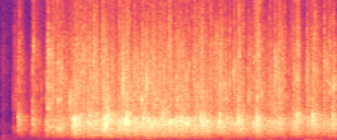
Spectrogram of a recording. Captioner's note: applause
